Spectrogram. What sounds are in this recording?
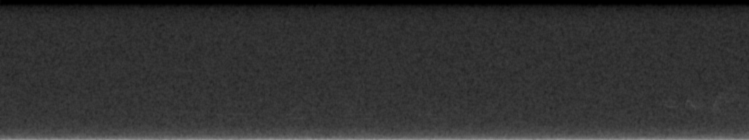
Magnolia Warbler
